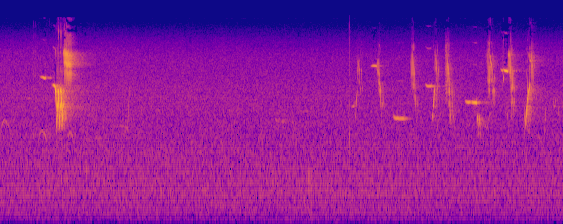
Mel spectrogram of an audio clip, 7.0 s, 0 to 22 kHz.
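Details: Rufous songlark, Victoria, Australia, September 2011: one loud ringing phrase, a pause, then a steady series of about ten sharp high notes interleaved with thin whistles, repeated roughly four times per second.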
